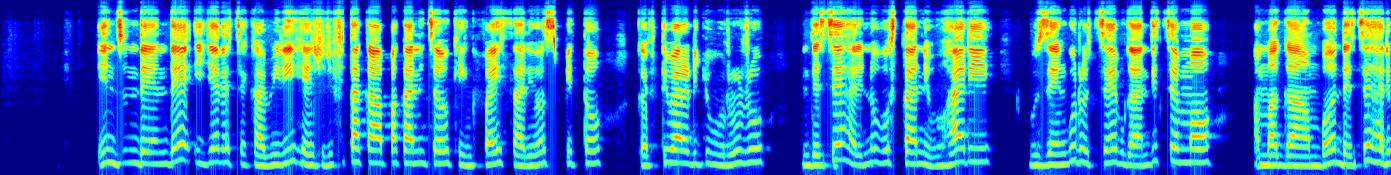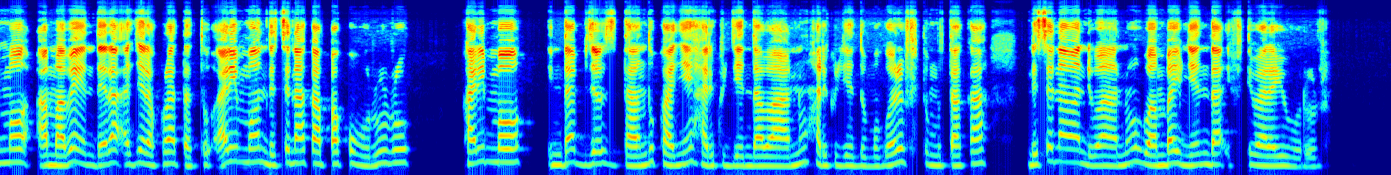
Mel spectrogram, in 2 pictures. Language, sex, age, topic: Kinyarwanda, female, 18-24, government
